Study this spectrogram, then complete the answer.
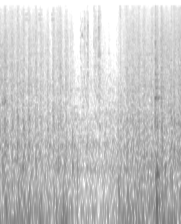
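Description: Gunfire in the VR shooter Gun Raiders: dense, continuous rattling shots across the whole stretch, with a brief louder burst near the end and no talking.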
